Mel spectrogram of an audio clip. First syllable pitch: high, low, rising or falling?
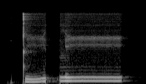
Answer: rising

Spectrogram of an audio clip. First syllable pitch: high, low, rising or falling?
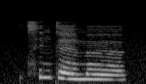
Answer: high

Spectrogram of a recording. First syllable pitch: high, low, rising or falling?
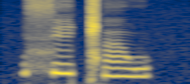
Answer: high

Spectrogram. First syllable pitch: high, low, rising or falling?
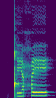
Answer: low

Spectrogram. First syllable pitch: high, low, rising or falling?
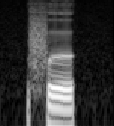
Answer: low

